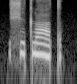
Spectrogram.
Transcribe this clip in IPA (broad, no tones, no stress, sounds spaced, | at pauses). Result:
ʃ i t ɳ a t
